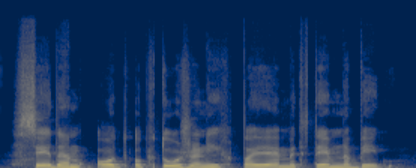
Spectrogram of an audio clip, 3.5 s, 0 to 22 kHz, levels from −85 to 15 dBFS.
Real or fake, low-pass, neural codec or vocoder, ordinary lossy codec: fake; 19.8 kHz; codec, 44.1 kHz, 7.8 kbps, DAC; none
